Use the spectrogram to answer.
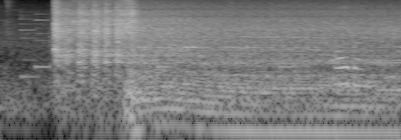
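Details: Ford Focus that was towed in because it started then shut off immediately due to a locked-up AC compressor; after the AC compressor work it cranks quickly, catches cleanly and settles into a smooth, steady idle with no misses or odd noises: normal start and idle.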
